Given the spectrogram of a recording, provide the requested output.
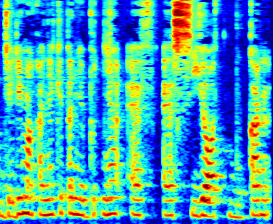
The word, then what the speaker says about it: FSJ: Jadi FSJ itu FSJ sama ya teman-teman, cuma kalau di bahasa Jerman J itu dibacanya J, jadi makanya kita nyebutnya FSJ bukan FSJ kalau di bahasa Jerman.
